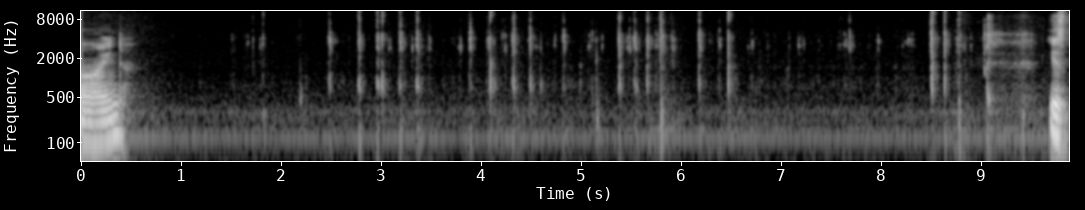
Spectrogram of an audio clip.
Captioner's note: typing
